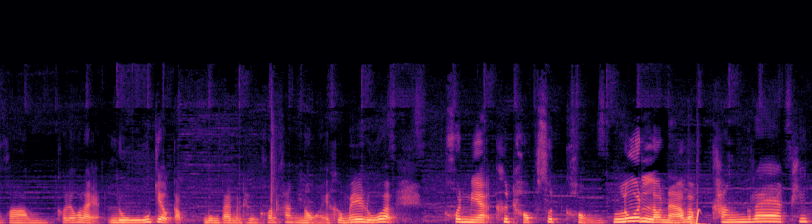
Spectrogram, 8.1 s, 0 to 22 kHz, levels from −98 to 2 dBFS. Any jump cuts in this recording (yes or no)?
yes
